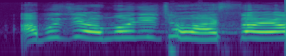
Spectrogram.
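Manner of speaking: loud, high, bright call home; cheerful child arriving. Retold or imitated. Child walks in and calls out to parents: loud happy call. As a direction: burst through the door calling out.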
